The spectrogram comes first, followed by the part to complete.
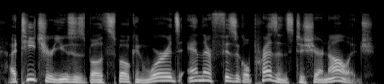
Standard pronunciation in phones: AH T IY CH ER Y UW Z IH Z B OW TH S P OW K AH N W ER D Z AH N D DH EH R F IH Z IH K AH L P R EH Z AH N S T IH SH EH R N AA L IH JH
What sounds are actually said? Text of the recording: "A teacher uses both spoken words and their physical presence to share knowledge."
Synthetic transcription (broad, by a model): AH T IY CH ER Y UW Z IH Z B OW TH S P OW K AH N W ER D Z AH N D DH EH R F IH Z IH K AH L P R EH Z AH N S T IH SH EH R N AA L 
